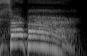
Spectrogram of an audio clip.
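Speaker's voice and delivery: high, slow, drawn-out furious scream. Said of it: "And he just screams".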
